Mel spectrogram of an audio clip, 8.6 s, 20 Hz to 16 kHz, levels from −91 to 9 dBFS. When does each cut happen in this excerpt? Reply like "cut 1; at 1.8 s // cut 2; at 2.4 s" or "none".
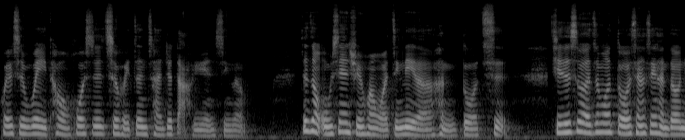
cut 1; at 6.8 s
